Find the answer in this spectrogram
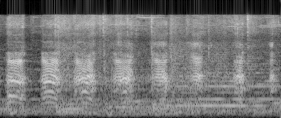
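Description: A cartoon villain's gloating laugh, a rapid run of 'ha' pulses about five a second, over background music.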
